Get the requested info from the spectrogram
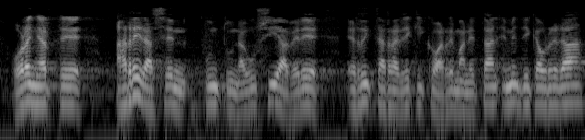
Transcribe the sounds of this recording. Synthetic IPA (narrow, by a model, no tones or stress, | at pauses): o̞ɾajɲaɾt̪e̞ | are̞ɾase̞mpunt̪unaɣ̞usiaβe̞ɾe̞ː | rit̪araeɾe̞kiko̞are̞mane̞t̪ane̞me̞nd̪ikawre̞ɾa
